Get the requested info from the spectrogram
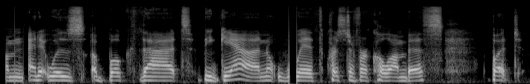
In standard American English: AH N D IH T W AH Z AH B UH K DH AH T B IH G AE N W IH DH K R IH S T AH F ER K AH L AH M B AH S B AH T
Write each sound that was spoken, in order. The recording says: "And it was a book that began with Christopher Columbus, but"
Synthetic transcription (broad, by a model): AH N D IH T W AH Z AH B UH K DH AH T B IH G AE N W IH DH K R IH S T AH F ER K AH L AH M B AH S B AH T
